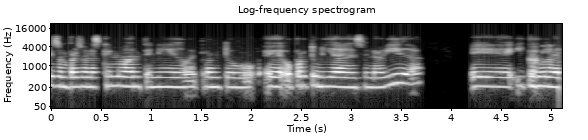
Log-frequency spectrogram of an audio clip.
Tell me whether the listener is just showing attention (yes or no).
yes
